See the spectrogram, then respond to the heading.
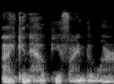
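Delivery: confiding, secretive, just-between-us tone. A character steps closer to offer help, in a much more hushed tone. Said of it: "in a much more hushed tone".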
